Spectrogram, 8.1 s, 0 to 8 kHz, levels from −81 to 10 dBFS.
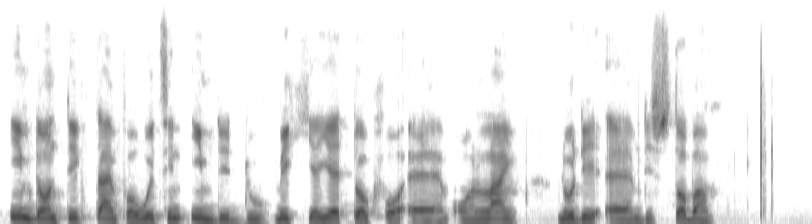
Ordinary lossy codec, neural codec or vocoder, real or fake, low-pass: Opus, 24 kbps; none; real; 7.2 kHz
